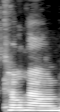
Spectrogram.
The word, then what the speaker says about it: Kellhound: I am on Twitter as Kellhound, which is spelled like Hellhound, but with a K.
